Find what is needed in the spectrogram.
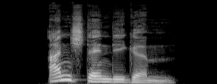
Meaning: strong dative masculine/neuter singular of anständig
- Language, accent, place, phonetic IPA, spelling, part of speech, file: German, Germany, Berlin, [ˈanˌʃtɛndɪɡəm], anständigem, adjective, De-anständigem.ogg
